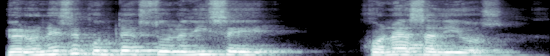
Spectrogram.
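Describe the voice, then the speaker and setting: A man's voice: sits high, fairly even intonation, moderate pace, mellow, roomy sound. A man preaching a sermon, firing rhetorical questions and acting out everyday dialogue. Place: church hall.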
